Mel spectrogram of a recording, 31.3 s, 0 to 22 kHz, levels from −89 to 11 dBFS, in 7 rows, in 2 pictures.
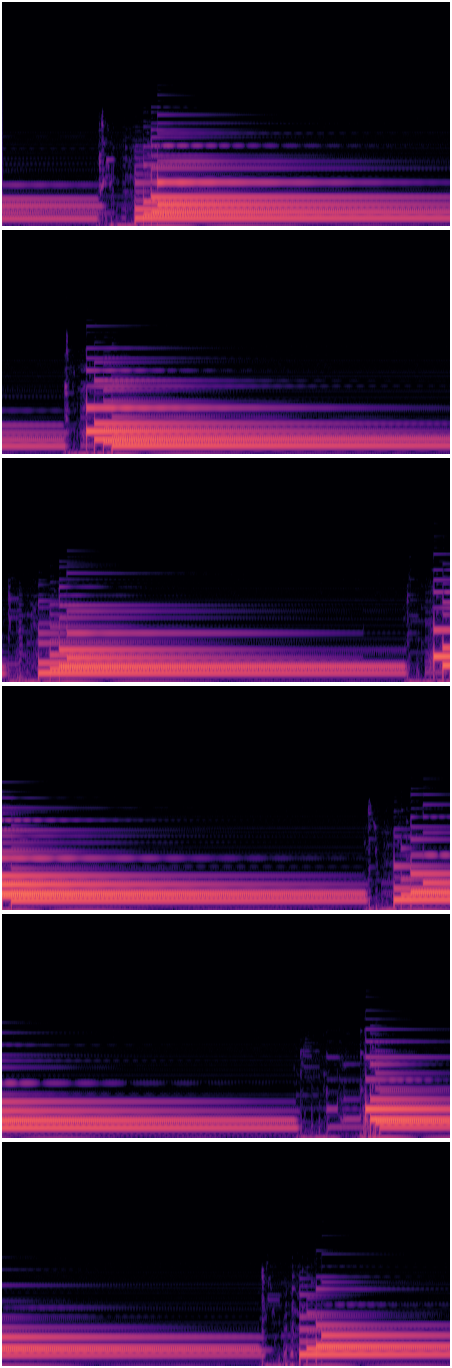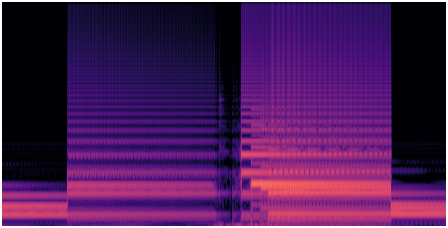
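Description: Music, where from 27.53 to 30.77 s planar audio read as interleaved turns the sound into a robotic buzz at 375 Hz, which fits 128-sample blocks of 2.67 ms. On a spectrogram this shows as harmonic bands spaced 375 Hz apart.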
